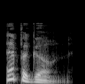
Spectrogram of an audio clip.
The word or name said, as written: epigone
